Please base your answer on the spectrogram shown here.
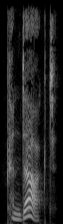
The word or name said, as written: conduct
